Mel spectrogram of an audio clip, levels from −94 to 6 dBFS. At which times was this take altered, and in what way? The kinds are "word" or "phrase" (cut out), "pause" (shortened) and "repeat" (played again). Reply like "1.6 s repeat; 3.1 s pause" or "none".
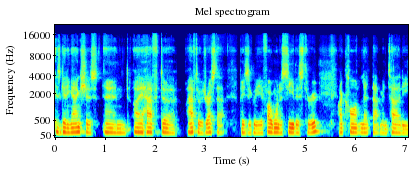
5.6 s word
